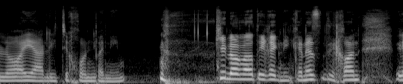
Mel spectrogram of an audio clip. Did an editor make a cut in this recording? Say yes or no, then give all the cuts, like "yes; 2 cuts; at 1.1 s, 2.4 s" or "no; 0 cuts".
yes; 3 cuts; at 0.9 s, 2.1 s, 2.8 s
